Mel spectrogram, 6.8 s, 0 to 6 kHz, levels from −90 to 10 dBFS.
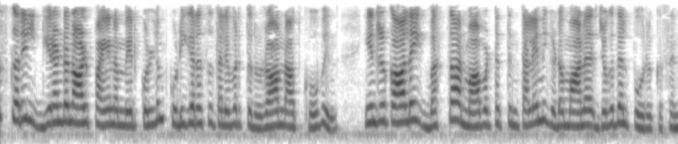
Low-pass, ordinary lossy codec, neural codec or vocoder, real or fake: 5.4 kHz; none; none; real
